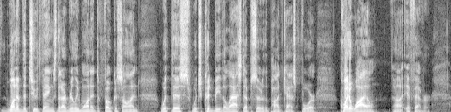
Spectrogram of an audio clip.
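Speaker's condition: No condition

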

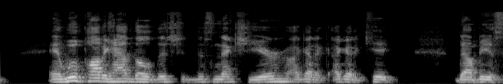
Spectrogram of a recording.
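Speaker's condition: No condition

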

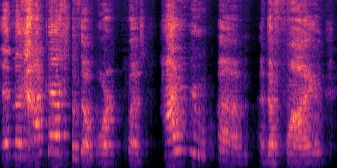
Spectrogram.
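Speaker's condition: Cerebral palsy; spastic quadriplegic

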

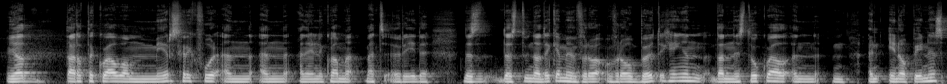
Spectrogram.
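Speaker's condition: Stuttering; not fluent in first episode, stutter clearly noticeable, speeches start badly, pauses to rest, then fluent; repeated sounds, repeated words

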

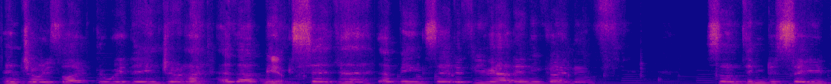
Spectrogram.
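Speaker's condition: Cerebral palsy; spastic quadriplegic type

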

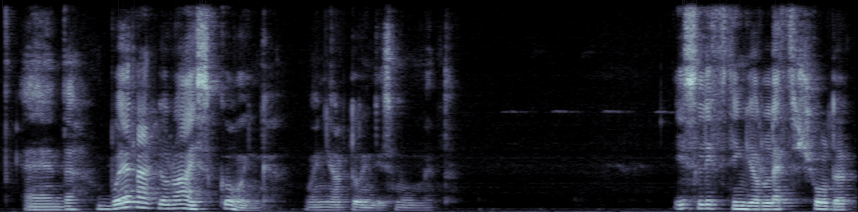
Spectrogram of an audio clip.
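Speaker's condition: No condition

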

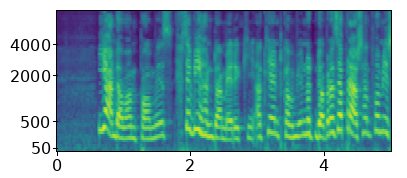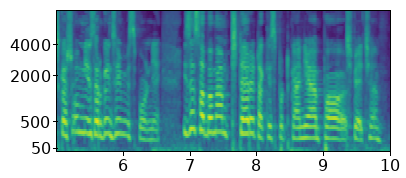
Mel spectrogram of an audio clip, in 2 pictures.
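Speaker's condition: Hearing loss, cochlear implant, acquired; cochlear implant at age 16

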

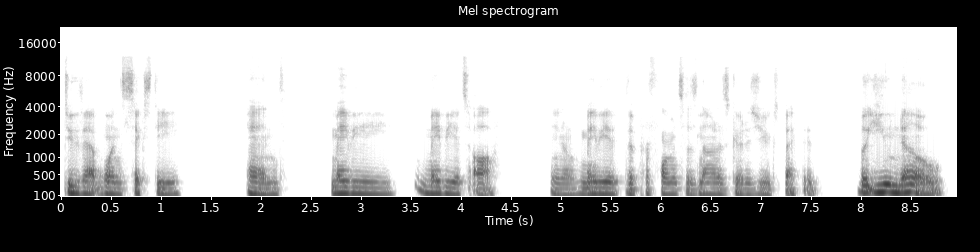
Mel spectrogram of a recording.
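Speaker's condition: No condition

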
